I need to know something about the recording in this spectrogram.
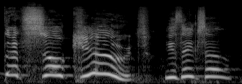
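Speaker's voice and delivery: very high, slow "so cute"; hammed-up squealing friend; mock-girly gushing; gushing woman. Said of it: "Woman number one".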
